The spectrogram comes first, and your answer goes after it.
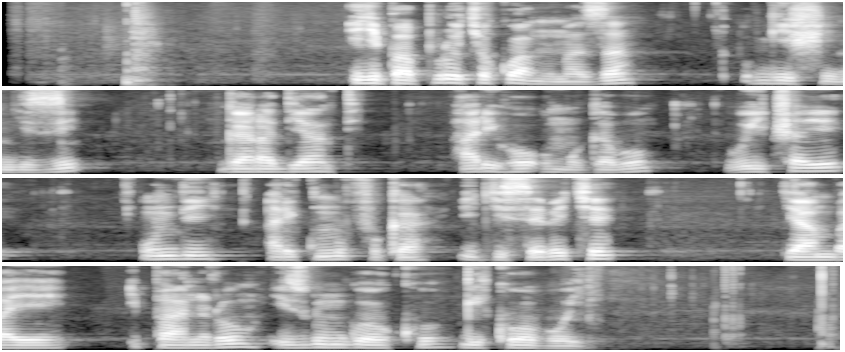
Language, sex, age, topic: Kinyarwanda, male, 18-24, finance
